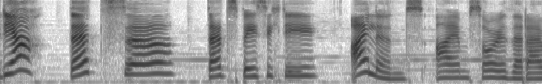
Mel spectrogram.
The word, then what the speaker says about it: Ylands: that's uh that's basically Island I am sorry that I was pronouncing the the game wrong at the beginning I thought it it's called Wildland but it's actually called Island well that's it with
